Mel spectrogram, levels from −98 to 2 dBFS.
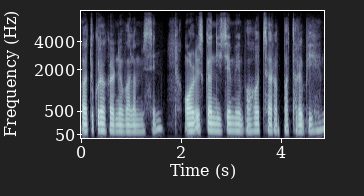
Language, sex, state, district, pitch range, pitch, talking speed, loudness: Hindi, male, Arunachal Pradesh, Longding, 110-120 Hz, 115 Hz, 160 wpm, -21 LUFS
